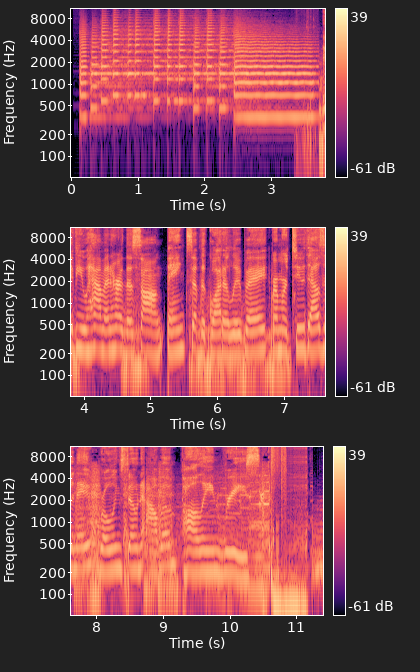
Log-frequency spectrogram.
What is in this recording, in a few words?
radio broadcast; Classy – Raspy – Sassy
